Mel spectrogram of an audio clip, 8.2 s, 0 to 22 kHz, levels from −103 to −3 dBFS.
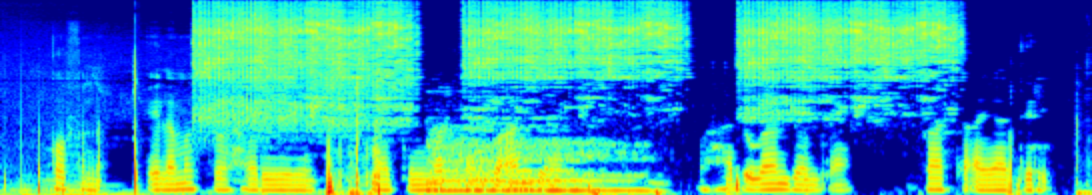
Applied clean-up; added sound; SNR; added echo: classical method Wiener filter.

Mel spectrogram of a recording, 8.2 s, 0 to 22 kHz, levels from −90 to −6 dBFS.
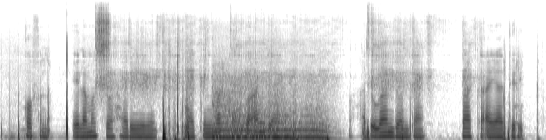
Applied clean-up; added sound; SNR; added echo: neural mask model RNNoise.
